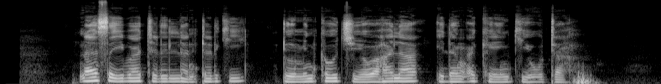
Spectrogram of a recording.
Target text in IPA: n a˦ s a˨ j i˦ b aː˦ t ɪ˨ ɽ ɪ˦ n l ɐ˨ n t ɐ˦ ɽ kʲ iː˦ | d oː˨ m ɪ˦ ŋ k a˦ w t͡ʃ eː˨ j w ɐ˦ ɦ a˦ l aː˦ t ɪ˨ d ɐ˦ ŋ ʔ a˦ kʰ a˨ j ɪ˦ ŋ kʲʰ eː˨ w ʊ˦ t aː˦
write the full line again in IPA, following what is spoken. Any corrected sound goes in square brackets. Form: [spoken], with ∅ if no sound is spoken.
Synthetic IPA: n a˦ s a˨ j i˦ b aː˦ t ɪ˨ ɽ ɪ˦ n l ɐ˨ n t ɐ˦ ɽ kʲ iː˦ | d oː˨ m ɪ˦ ŋ k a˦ w t͡ʃ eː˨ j w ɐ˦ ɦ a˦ l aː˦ [ʔ] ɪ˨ d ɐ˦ ŋ ʔ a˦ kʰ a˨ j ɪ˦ ŋ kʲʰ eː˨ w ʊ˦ t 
